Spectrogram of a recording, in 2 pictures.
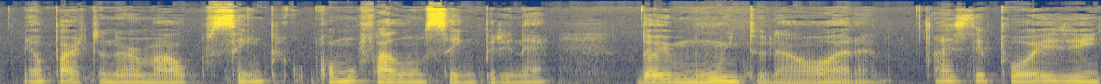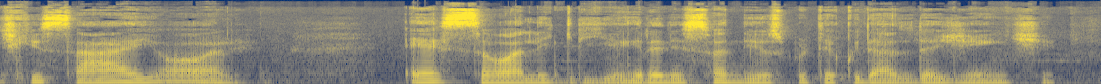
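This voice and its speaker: A woman speaks fairly slowly while noticeable background noise fills the recording. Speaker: vlogger, new mother. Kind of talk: personal vlog narration. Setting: at home, baby nursing.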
